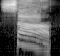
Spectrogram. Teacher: तो जो बिंदु है इसे हम सिर्फ नाक से बोलते हैं और ये कहलाती है अनुस्वार। चंद्र बिंदु को हम नाक और मुंह दोनों से बोलते हैं और ये कहलाते हैं अनुनासिक।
